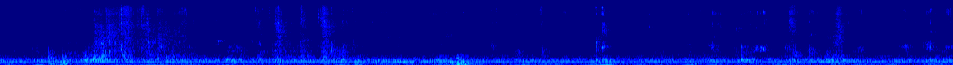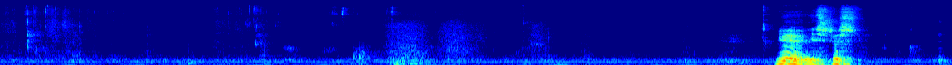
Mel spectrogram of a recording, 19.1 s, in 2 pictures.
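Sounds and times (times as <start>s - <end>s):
chewing and mouth sounds: 0.3s - 13.4s, 18.2s - 19.0s.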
